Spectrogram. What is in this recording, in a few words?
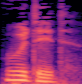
"wooded", pronunciation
